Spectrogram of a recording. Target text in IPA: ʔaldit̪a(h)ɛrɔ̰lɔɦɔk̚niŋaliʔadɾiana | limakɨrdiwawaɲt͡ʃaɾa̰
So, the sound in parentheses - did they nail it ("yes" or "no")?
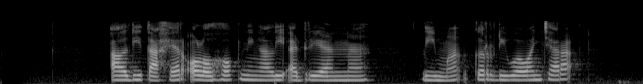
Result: yes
